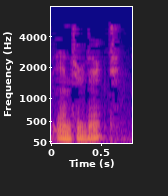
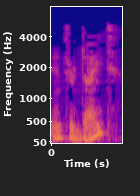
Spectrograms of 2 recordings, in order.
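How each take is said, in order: First: The last syllable is pronounced 'dikt' with a k sound. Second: The last syllable is pronounced 'dite' without a k sound. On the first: The speaker calls it right. "I'm not sure if you pronounce it interdict" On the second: The speaker calls it wrong. "Is it interdite? No. But the word indict is spelt like that"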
